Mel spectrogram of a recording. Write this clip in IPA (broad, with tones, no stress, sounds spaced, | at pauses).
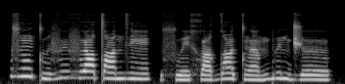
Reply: z õ˦ tʷ i˨ v ʉ˦ v ɵː˦ tˤ a˦ n z ẽ˦ | sʷ e˨ x u˨ dˤ a˦ tʷ ã˨ m b ɨ˦ n d͡ʒ ɵː˨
